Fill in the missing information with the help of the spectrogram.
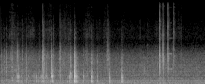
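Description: Small clicks and taps of a plastic soldering iron handle and its parts being handled and fitted, an irregular run of them, then a quick triple click a little after three seconds in.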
